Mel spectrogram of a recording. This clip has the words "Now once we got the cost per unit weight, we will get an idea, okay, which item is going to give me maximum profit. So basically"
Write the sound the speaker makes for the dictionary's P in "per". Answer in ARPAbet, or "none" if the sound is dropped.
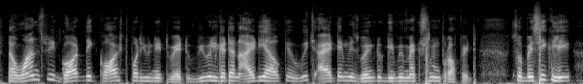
F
